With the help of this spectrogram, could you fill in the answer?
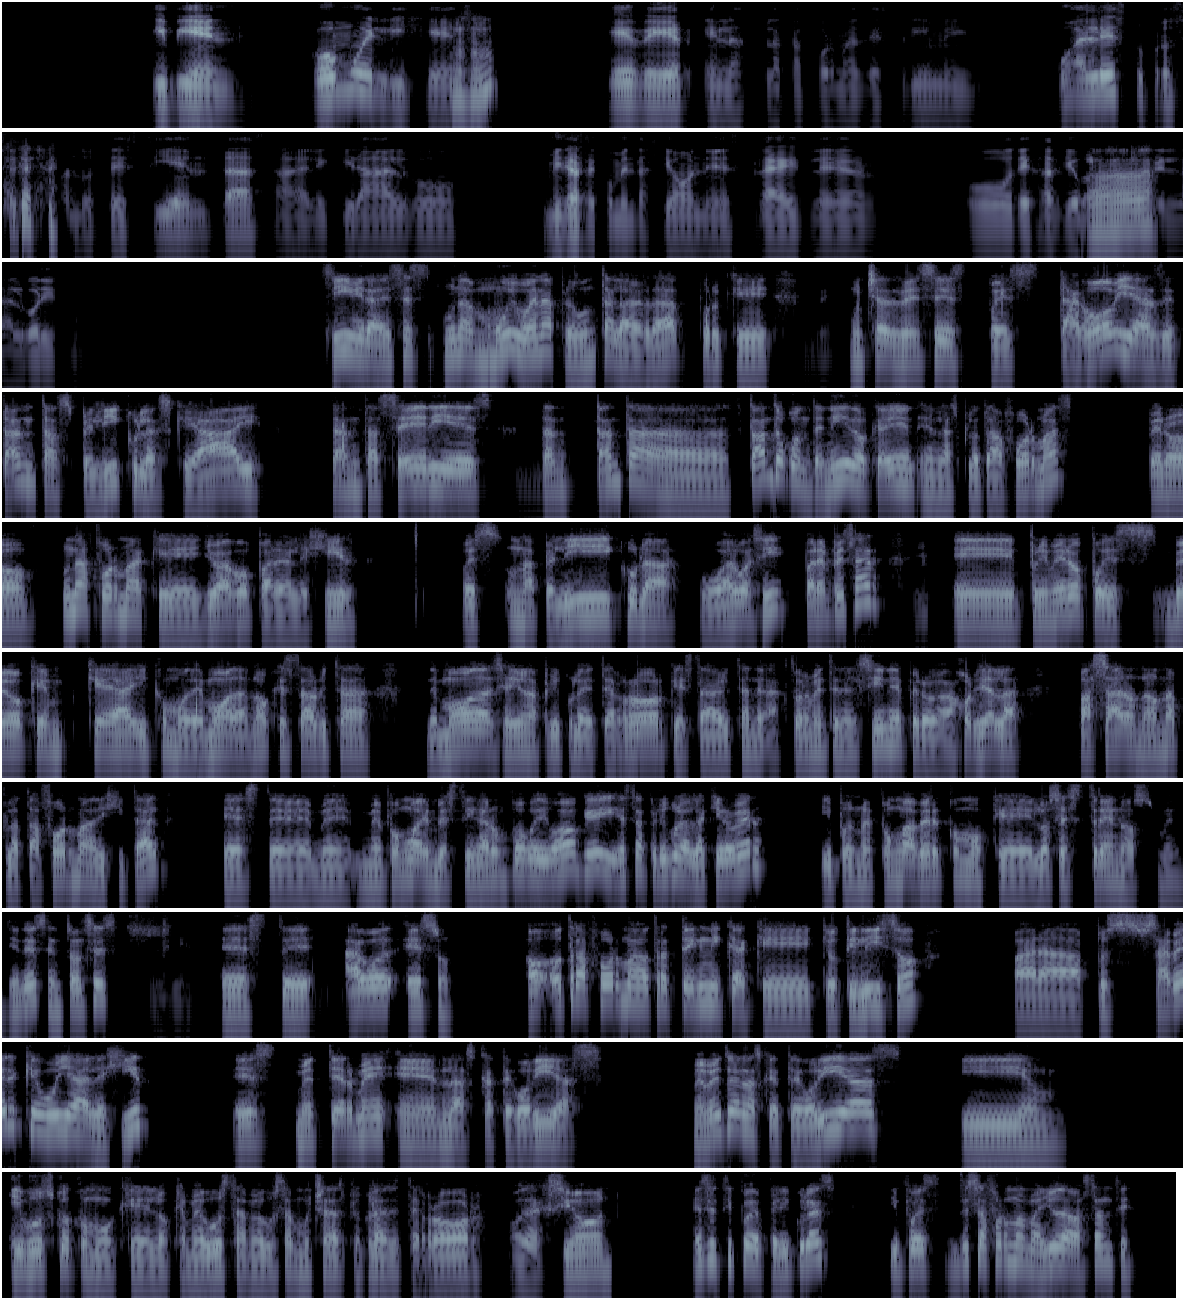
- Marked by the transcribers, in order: chuckle; tapping
- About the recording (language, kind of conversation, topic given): Spanish, podcast, ¿Cómo eliges qué ver en plataformas de streaming?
